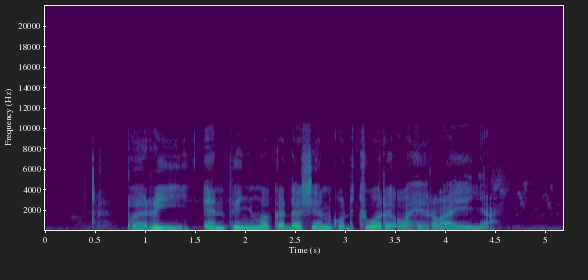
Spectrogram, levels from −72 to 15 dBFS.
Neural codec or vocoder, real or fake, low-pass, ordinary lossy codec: none; real; none; none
